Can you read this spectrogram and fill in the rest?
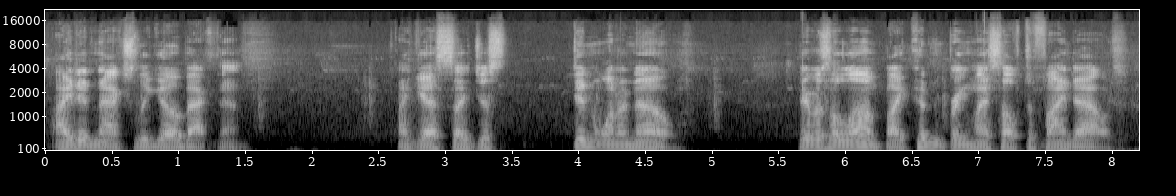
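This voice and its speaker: Low, husky aging father. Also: measured pace, long pauses. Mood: grave, confessing. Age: older. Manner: reflective, gently earnest. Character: ailing, tender, wistful aging father of two grown sons. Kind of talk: radio play acting.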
